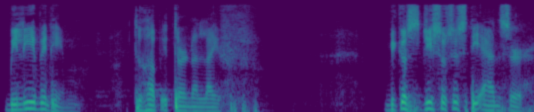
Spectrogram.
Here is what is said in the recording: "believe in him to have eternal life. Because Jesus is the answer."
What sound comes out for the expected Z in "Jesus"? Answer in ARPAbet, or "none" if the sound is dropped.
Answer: S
